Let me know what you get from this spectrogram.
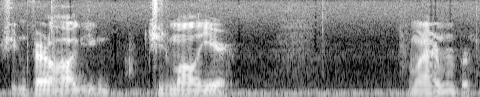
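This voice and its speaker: A man's voice: on the low side, steady tone, moderate pace. Rambling man chatting, noisy recording. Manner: rambling, repeats phrases as he thinks aloud. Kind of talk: casual speculative chat.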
